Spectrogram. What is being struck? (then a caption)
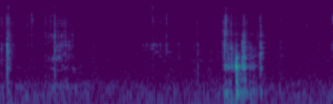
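Bar of soap cut with a metal blade. A solid block of teal dry bar soap, held in the hand, is carved with a metal utility blade. Faint, dry scraping and cutting strokes crackle at the start, then a louder cluster of crisp, bright shaves sounds near the three-second mark, each dying away almost instantly against a quiet background.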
